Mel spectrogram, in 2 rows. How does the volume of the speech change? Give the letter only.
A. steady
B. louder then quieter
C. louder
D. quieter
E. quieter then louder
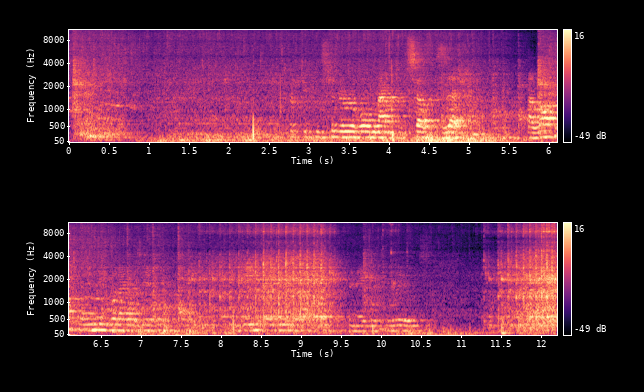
D.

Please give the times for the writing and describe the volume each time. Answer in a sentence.
The writing can't be heard in this clip.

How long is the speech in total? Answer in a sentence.
The speech can be heard for 8 seconds in total.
